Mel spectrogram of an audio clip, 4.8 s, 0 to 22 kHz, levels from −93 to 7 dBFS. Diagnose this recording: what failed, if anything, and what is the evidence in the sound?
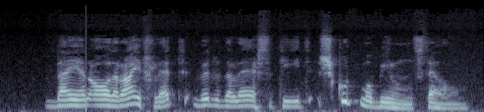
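A repeated buffer at 0.87 s is a driver or buffer-stage failure. A 1.33 ms slice of the speech plays three times, which fits a 64-sample buffer, and a few milliseconds of new audio are lost. It sounds like a brief click or buzz. The waveform shows an identical periodic block with hard joins, and the spectrogram shows a thin vertical streak.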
